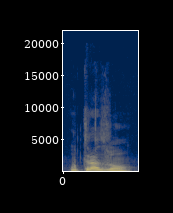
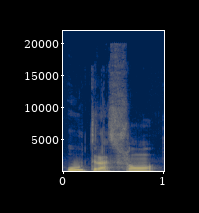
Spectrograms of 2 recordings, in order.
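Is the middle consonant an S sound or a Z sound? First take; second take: Z sound; S sound. First: The middle consonant is a buzzing Z sound. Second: The middle consonant is a hissing S sound.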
